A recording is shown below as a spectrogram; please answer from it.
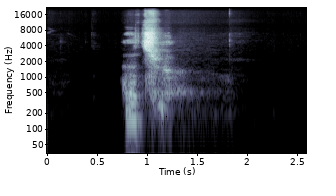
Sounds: Sneeze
